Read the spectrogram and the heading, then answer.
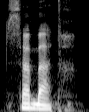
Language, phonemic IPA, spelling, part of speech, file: French, /a.batʁ/, abattre, verb, Fr-abattre.ogg
- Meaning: 1. to butcher; to slaughter for meat 2. to shoot dead 3. to cut down (a tree) 4. to destroy or demolish (a wall) 5. to fall down, especially of tall things, such as trees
